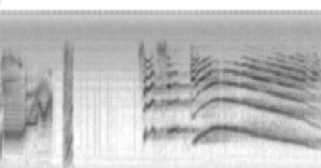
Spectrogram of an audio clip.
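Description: Cartoon sound effects for an animated title: gliding, siren-like synthesized tones, a quick upward zip just under a second in, a brief pause, then a long boing-like tone that rises and slowly falls.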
